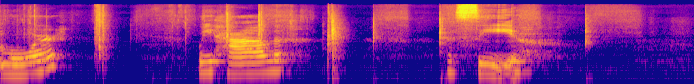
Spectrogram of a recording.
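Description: Playing cards tap softly onto a table.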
